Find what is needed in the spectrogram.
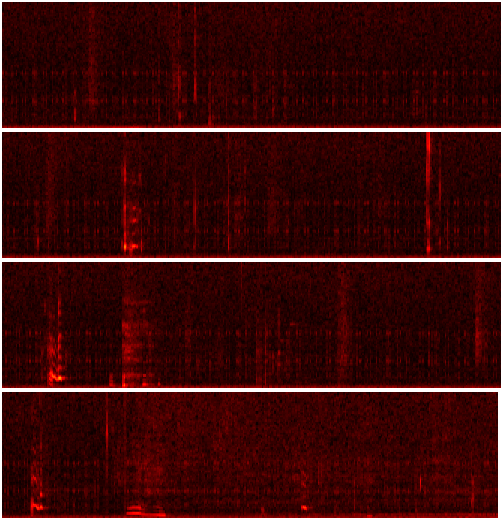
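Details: Newborn baby boy in a quiet room with a low hum; short, sharp, irregularly spaced hiccup sounds, about five to six in twenty seconds: newborn hiccups.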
